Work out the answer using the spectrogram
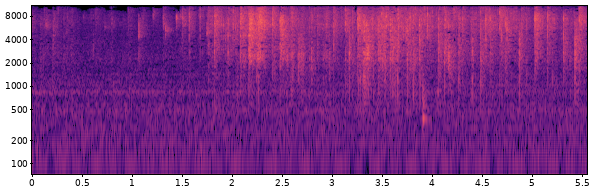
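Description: Banana-leaf-wrapped fish parcel frying in hot coconut oil in a pan: a steady sizzle with fine spitting crackles, quieter at first and getting louder about two seconds in.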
